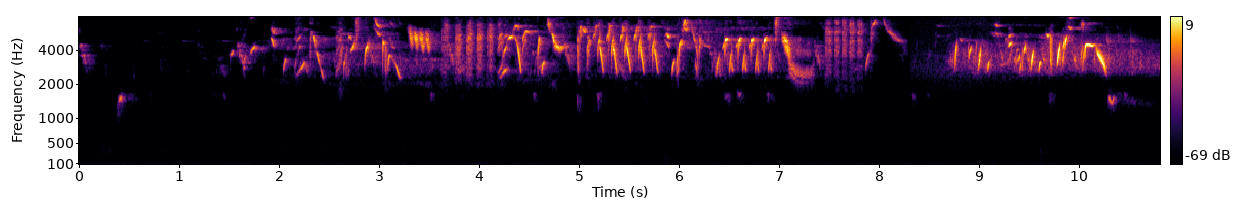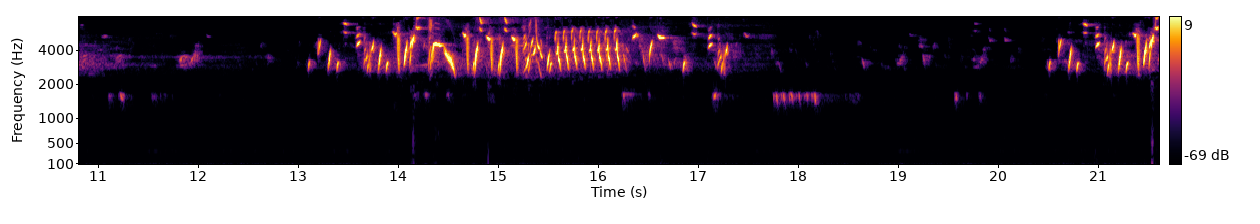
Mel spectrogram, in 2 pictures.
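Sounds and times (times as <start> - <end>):
goldfinch Carduelis carduelis singing: 1.8 - 11.1, 13.2 - 17.4, 20.6 - 21.6.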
